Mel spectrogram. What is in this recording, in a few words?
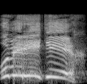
order attack infantry, battlechatter, ru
